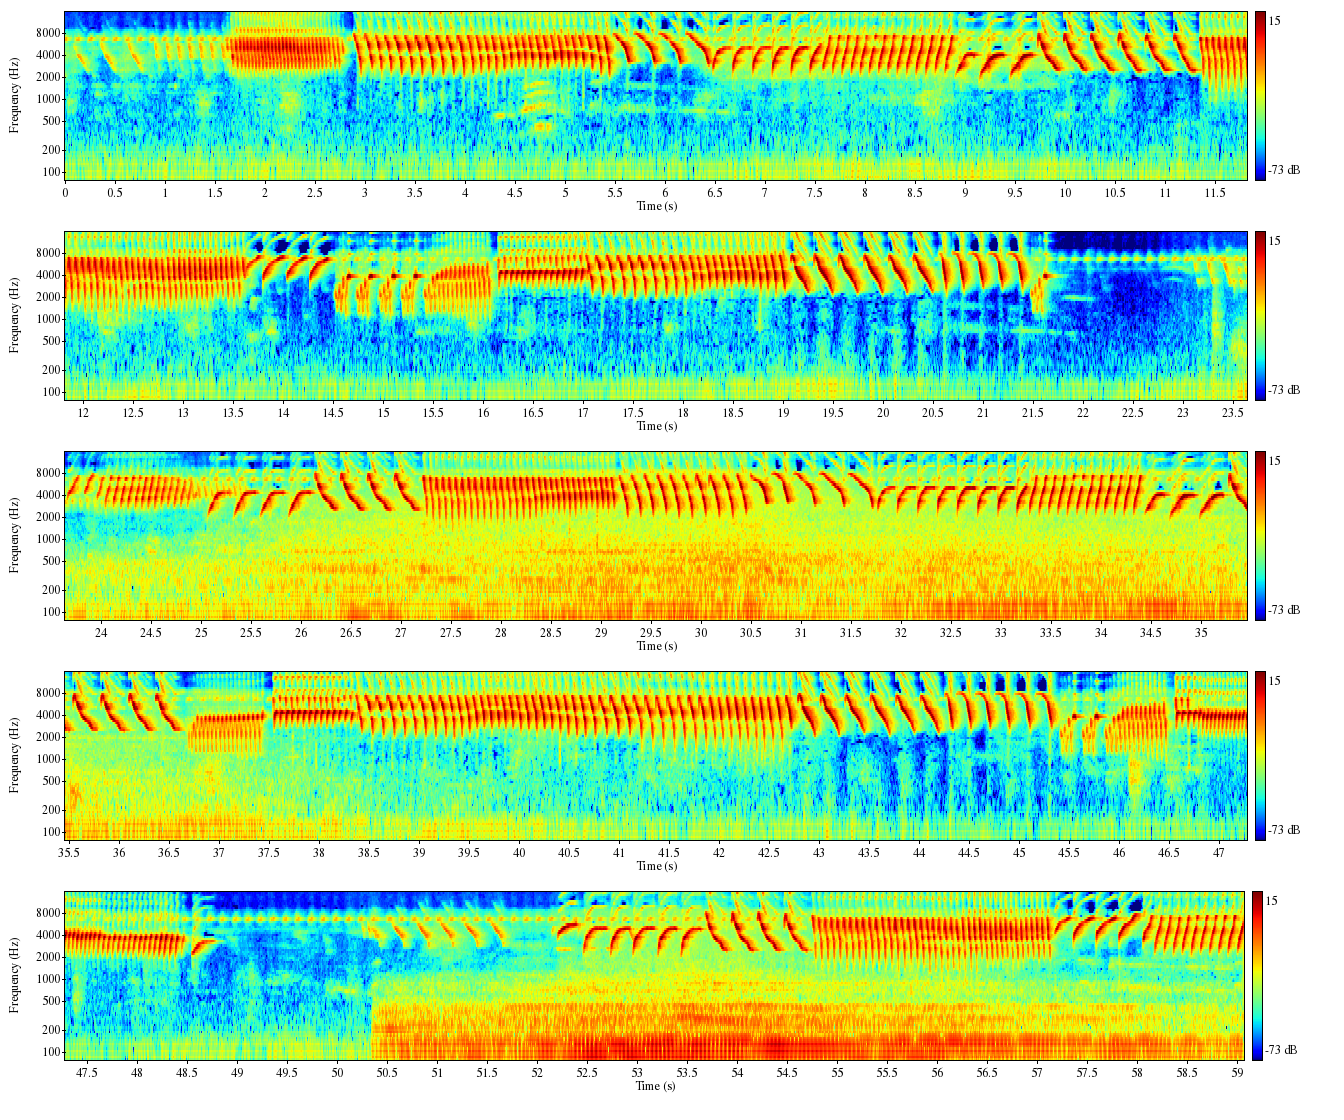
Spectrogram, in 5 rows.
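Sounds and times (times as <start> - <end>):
canary singing trills: 23.0 - 40.8, 50.1 - 59.0.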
